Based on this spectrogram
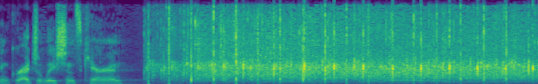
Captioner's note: cheers and applause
